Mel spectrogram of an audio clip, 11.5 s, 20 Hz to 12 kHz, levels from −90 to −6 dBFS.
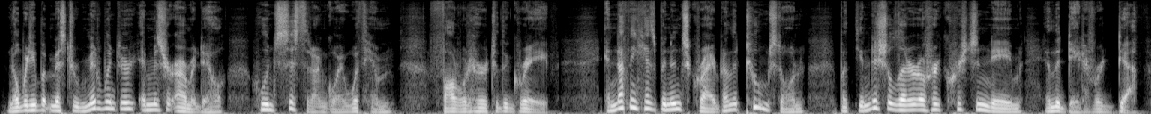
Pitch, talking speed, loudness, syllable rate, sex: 120 Hz, 210 wpm, -21 LUFS, 5.9 syllables/s, male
